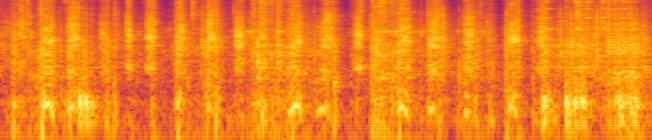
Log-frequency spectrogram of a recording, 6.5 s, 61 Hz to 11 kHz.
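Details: Pomeranian Sam, 26 May 2015, leaping and twirling as it barks without pause; a steady stream of shrill, rapid yaps, roughly three a second, with a low engine-like hum underneath.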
